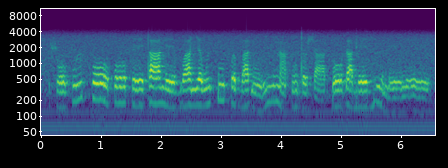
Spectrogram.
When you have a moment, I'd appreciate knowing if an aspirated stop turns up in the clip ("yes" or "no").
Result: no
